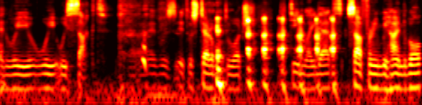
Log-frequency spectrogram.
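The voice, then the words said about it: Accented English, emphatic stuttered delivery. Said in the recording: “I don't know if it's his accent that makes that so good ... the accent just makes that so good. He hits it so hard. He like built up to it. He kind of stuttered the we sucked”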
